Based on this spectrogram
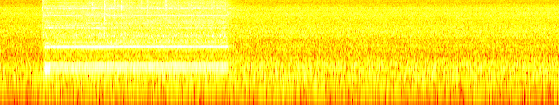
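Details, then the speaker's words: At startup of a lab laser's cooling system (key switch on, fan and water pump meant to start), a harsh steady buzzing tone for about four seconds, then a quiet hiss; the cooling pump is not running, apparently dead. "what the [ __ ] what was that noise that was the worst noise I've ever heard in my life um okay all right I found the problem that pump right there this thing's the pump she's meant to run it's not it's not running"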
